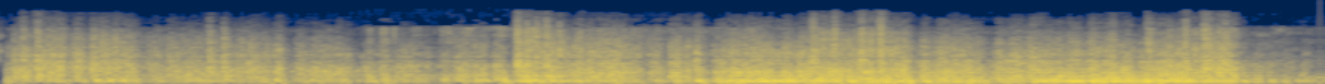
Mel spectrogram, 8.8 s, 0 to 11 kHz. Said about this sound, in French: Ces coups de feu, ce sont ceux qu'on entend régulièrement dans les rues de Prague en ces journées et nuits de la fin août 1968.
